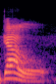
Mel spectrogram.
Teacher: a tree term label there le is a voiced alveolar lateral lateral because the air goes out to the sides of the tongue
